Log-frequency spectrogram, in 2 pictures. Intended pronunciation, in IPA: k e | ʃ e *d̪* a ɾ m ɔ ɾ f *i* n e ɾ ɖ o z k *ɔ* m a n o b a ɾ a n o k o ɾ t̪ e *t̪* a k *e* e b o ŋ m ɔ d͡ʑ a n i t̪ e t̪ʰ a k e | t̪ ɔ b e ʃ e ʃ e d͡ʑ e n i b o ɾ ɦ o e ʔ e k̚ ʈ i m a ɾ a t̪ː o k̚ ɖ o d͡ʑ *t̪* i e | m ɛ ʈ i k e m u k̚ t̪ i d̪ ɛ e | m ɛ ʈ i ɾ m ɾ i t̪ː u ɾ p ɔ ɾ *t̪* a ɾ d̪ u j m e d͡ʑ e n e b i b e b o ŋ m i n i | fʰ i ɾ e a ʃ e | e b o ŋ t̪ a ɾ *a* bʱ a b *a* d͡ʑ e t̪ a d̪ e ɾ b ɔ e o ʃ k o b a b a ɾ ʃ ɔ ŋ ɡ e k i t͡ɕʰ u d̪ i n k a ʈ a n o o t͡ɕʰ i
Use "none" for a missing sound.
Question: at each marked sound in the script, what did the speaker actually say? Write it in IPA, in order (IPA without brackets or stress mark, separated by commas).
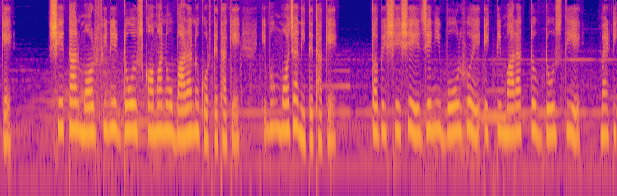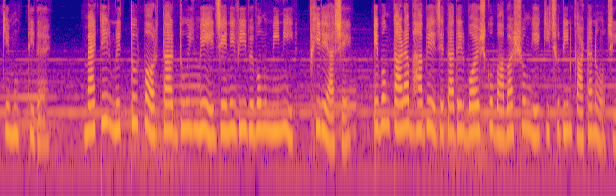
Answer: t̪, i, ɔ, t̪ʰ, e, d̪, t̪, a, e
